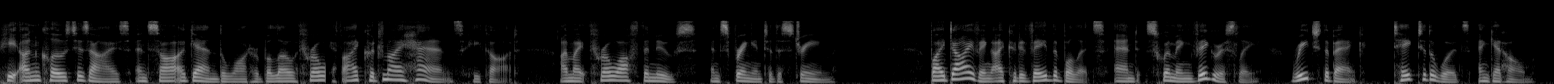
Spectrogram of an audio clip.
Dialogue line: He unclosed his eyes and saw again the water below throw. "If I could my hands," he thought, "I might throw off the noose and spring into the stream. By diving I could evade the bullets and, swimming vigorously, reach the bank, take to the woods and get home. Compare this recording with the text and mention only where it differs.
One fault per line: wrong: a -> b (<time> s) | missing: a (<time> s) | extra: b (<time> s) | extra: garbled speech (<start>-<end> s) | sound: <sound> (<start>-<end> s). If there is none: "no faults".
no faults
